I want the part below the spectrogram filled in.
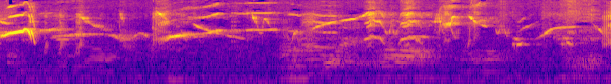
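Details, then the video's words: Female Oriental magpie-robin calling to get a quiet male singing. Fainter high whistles and slurred notes, the clearest at the start, over a rough murmuring background with softer scattered chirps. "Suara Kacer Betina Untuk Pancingan Kacer Jantan Yang Macet Bunyi Agar Gacor"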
